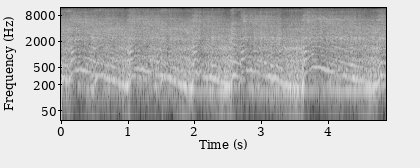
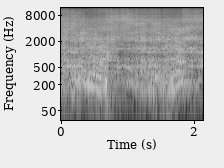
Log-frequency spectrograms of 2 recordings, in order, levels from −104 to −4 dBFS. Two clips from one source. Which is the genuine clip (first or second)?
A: first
